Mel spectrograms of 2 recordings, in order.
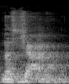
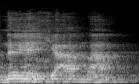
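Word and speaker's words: נשמה: Seperti yang tadi sudah saya katakan, kalau E-nya dinaikkan ke atas begitu, itu bacanya E-nya itu singkat sekali ya, neshama itu ya. Jangan neshama, E-nya pokoknya singkat sekali.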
